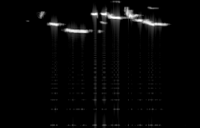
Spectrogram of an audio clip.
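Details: Eastern meadowlark singing a bright whistled phrase of about seven notes, opening high, dipping lower, then a cluster of high slurred whistles gliding down to a drawn-out ending note; nothing else heard.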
